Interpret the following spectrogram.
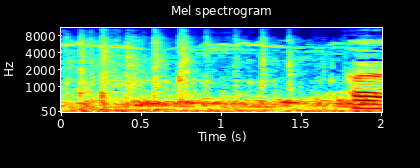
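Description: Pigeons in a loft, a low steady background of cooing with faint clicks. A man's voice starts just before the end.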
